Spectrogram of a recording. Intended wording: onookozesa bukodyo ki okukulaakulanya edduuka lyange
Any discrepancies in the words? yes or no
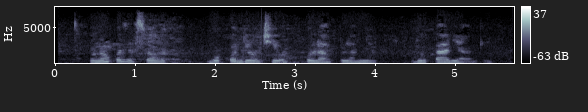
no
